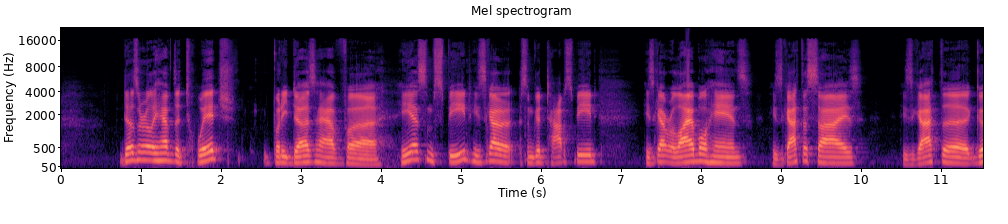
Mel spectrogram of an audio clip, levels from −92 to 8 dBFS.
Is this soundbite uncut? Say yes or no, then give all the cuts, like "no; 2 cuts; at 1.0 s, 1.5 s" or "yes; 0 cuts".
yes; 0 cuts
